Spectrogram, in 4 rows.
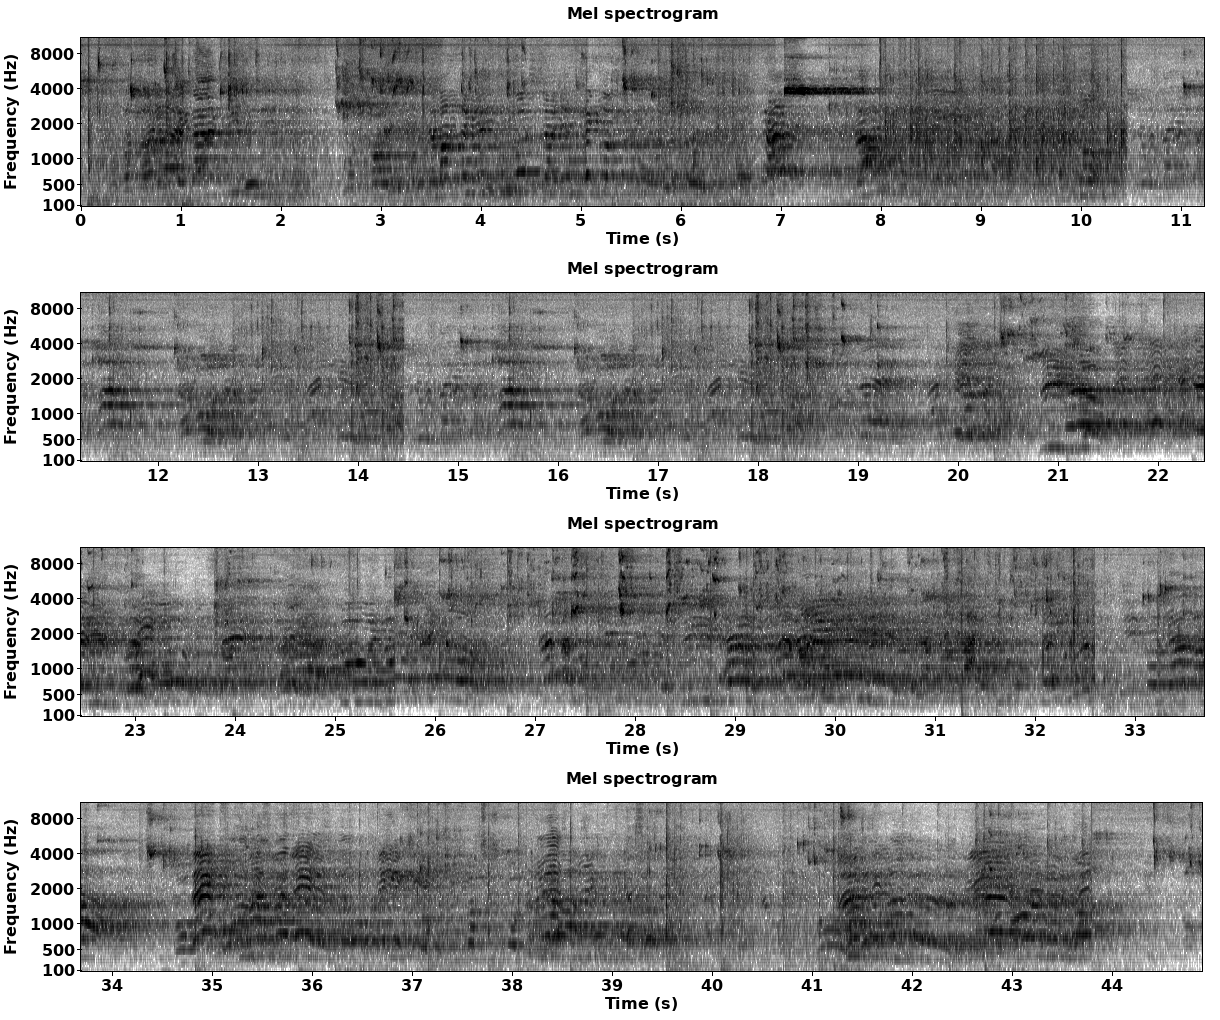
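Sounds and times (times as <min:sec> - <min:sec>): basketball bouncing on court: 0:00.0 - 0:02.0, 0:07.6 - 0:09.2, 0:26.0 - 0:30.2, 0:35.9 - 0:38.8, 0:39.4 - 0:41.6
players shouting: 0:00.2 - 0:44.4.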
